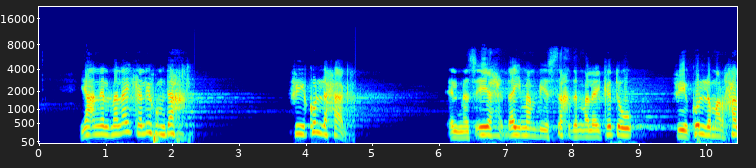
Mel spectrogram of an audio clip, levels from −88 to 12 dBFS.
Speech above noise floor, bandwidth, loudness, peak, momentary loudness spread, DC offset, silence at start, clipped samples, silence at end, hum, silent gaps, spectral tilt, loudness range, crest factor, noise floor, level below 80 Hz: 56 dB; 7.2 kHz; -18 LUFS; -4 dBFS; 10 LU; under 0.1%; 0.65 s; under 0.1%; 0 s; none; none; -3 dB/octave; 6 LU; 16 dB; -73 dBFS; -58 dBFS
